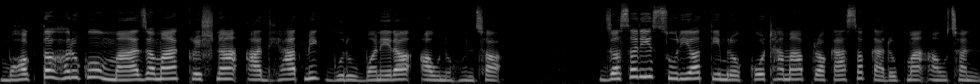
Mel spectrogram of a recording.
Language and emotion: Nepali, neutral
